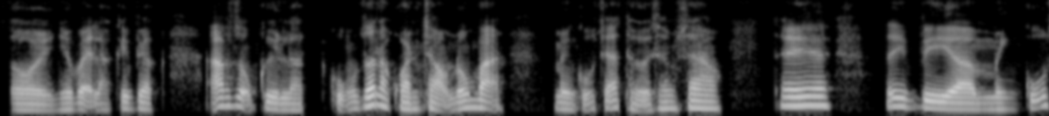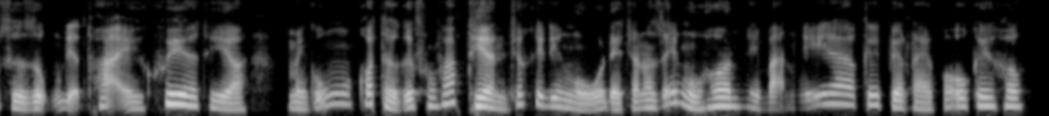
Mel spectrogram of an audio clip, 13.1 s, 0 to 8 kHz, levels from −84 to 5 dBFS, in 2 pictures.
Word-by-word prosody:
Rồi, 110 -2 0
như 120 +2 -3
vậy 120 - +2
là 115 - -6
cái 130 - -3
việc 125 -3 -1 0.3
áp 175 - +3
dụng - - +1
quỳ 125 -3 0
luật 115 -1 -3
cũng 130 - -4
rất 190 - +6
là 190 - +3
quan 125 -5 +1
trọng, - - +1
đúng 130 - +4
không 150 - -2
bạn? 150 - +4 0.3
Mình 120 -2 -2
cũng 110 - -6
sẽ 150 - -1
thử 105 -9 -3
xem 135 +5 -4
sao. 140 -1 +2 0.4
Thế 190 +1 +5 0.4
thế 175 - +2
vì, 140 -3 +4
à, 120 -1 +7
mình 120 0 -5
cũng 145 +8 -3
sử 140 -8 0
dụng 135 +2 0
điện - - 0
thoại 130 - 0
khuya 215 - +5
thì, 145 -6 -2
ờ, 120 -1 +2 0.3
mình 125 -2 -2
cũng 220 - -3
có 225 - +1
thử - - +1
cái 155 - +2
phương 180 - -5
pháp 240 +3 +1
thiền 165 -8 +5
trước 215 - -6
khi 205 - -1
đi 175 - 0
ngủ 120 -8 0
để 120 - +1
cho 135 - -2
nó 150 - 0
dễ 195 - -1
ngủ 140 - 0
hơn, 180 +4 +3
thì 140 - -7
bạn 125 0 -4
nghĩ, 220 - -4
a, 220 -2 0
cái 205 -1 -1
việc 150 -3 +2
này 130 -2 -2
có - - -3
ô 170 - +1
kê 180 +1 0
không? 175 -1 -2
140 Hz, 300 wpm, -23 LUFS, 120-180 Hz, 0.4 s, à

